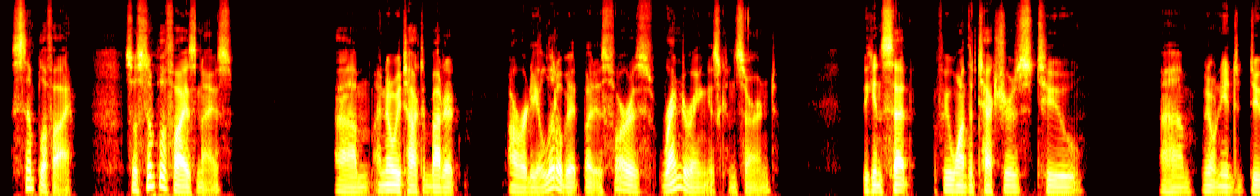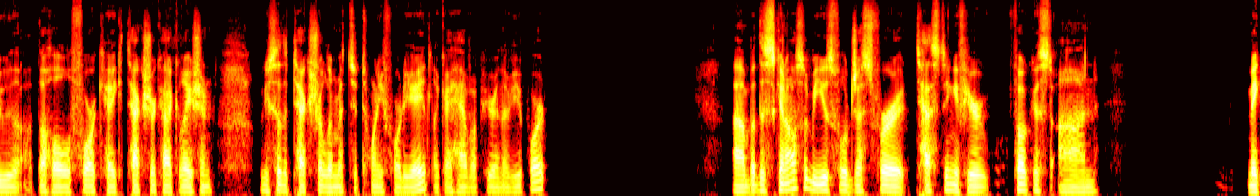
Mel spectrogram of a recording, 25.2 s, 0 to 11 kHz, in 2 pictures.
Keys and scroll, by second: 1.4 z.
